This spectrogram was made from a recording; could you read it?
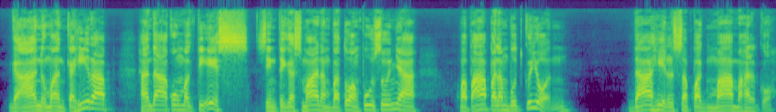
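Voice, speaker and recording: A man's voice: medium pitch, no room sound. A man with a Filipino accent narrating a love story in the first person as a radio storyteller, earnest and sentimental.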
